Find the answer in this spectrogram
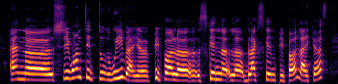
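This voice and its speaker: Very slowly yet with hardly any pauses, a woman with a French accent speaks in a high pitch, in a very clean recording with a silent background. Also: ordinary pitch variation, very even loudness. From France. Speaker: journalist and author. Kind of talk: panel discussion. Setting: stage with audience. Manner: halting, many hesitations.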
